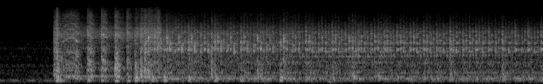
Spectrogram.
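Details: Vauxhall Corsa Ecoflex cold start: starter whirrs, engine catches, then a cold idle with an uneven, stumbling beat, a misfire when cold present since new that the dealer calls characteristic.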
